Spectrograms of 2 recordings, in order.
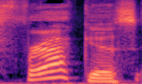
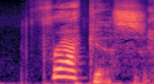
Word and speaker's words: fracas: And did you know that in the British English, the S is silent? In England, they say fraca, but in America, we pronounce it fracas.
